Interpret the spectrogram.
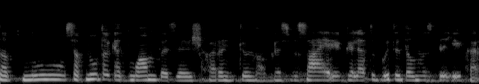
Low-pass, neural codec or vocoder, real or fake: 7.2 kHz; codec, 16 kHz, 4 kbps, FunCodec, trained on LibriTTS, 50 frames a second; fake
